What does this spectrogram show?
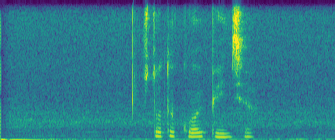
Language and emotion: Russian, neutral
